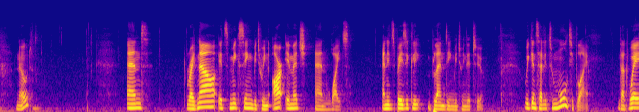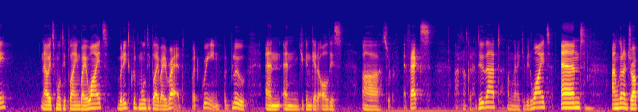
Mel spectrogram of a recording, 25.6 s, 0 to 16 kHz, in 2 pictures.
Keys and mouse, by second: 3.1 click, 4.2 click, 10.5 click, 12.3 click, 21.5 click, 21.9 ctrl+z, 22.5 ctrl+z, 24.2 shift+a.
